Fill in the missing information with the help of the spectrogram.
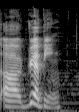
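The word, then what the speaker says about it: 月饼: So mooncakes in Chinese are pronounced 月饼, literally moon and cake.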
